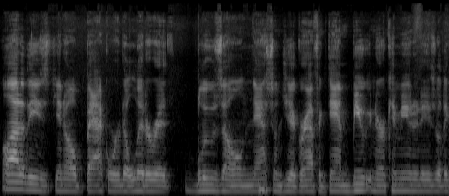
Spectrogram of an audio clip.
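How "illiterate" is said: ordinary talk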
